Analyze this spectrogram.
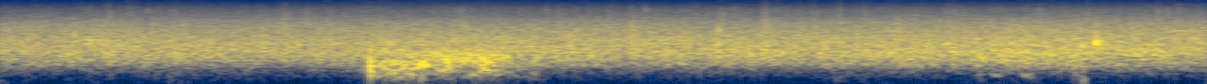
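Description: Light rain falling on a river's surface: a steady, even hiss with faint scattered drop ticks.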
